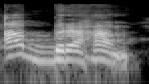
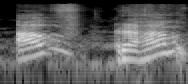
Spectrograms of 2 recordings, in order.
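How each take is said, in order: First: The middle consonant is a b sound. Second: The middle consonant is a v sound. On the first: This is the Greek form of the name. "Yunani pakai" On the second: This is the Hebrew form of the name. "Ibrani pakai V"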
